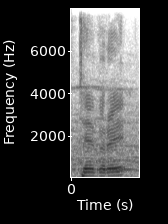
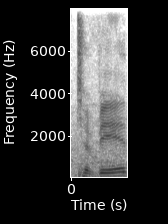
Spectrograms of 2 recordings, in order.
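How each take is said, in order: First: The name is said with an Italian pronunciation. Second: The name is said with an Australian English pronunciation. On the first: This is how his family says it. "it's Tevere in Italian" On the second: This is how many local people say it. "the Australianisation"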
